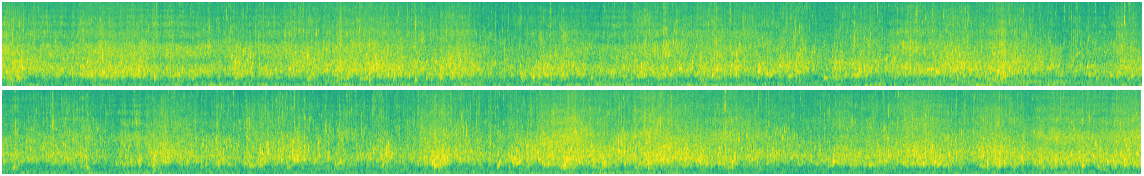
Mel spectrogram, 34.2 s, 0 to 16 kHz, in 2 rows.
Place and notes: {"title": "Shirak, Arménie - Arpi lake", "date": "2018-09-10 11:00:00", "description": "Sound of the Arpi lake, locally called Arpi lich. It's a quite big lake, with a very bad weather because of the mountains on the neighborhood.", "latitude": "41.07", "longitude": "43.64", "altitude": "2027", "timezone": "Asia/Yerevan"}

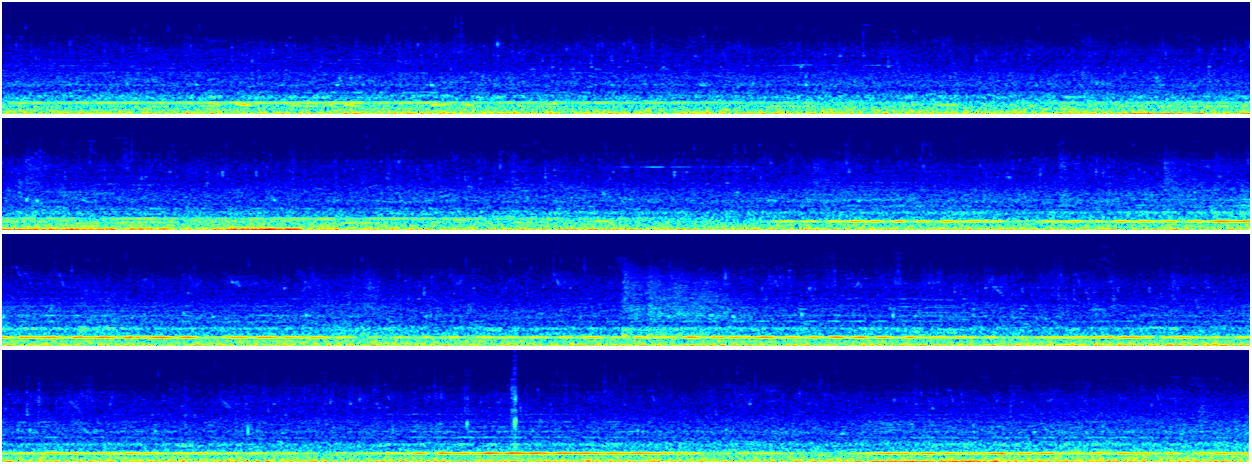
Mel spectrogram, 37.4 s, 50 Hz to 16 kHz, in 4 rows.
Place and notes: {"title": "Ebertstraße, Ecke, Scheidemannstraße, Berlin, Deutschland - eerie atmosphere", "date": "2022-06-14 14:30:00", "description": "The Sinti and Roma memorial in the Berlin city park \"Tiergarten\" is an interesting listening site", "latitude": "52.52", "longitude": "13.38", "altitude": "41", "timezone": "Europe/Berlin"}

